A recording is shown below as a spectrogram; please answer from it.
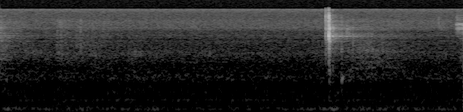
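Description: Near silence, room tone in a pause between spoken phrases, broken by a single short, sharp click about one and a half seconds in.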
